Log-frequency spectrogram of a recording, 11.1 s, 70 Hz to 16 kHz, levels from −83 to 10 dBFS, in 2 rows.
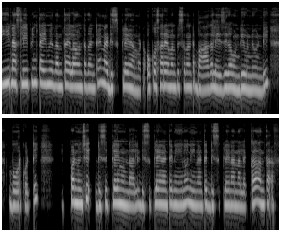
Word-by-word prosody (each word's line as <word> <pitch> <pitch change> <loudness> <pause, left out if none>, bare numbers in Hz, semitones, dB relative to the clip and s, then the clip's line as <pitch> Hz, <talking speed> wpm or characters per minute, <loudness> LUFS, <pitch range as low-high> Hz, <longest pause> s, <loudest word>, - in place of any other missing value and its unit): ఈ - - +2 0.2
నా 315 - +7
sleeping 310 +1 +1
time 300 -1 +3
ఇదంతా 275 0 +1
ఎలా 270 0 +3
ఉంటదంటే 260 +1 -2
నా 290 - +5
డిసిప్లెయన్ 260 +1 -1
అనమాట. 215 -2 -7
ఒక్కోసారి 275 +2 0
ఏమనిపిస్తదంటే, 260 +1 -1
బాగా 235 +3 -1
లేజీగా 250 +2 +1
ఉండి, 230 +2 +1
ఉండి, 225 0 -1
ఉండి 235 +8 -2 0.5
బోర్ 230 0 -1
కొట్టి, 235 +9 -5 0.5
ఇప్ప‌డి 275 +3 +2
నుంచి 255 +5 +3 0.2
డిసిప్లెయన్ 255 +2 +2
ఉండాలి. 230 0 -1
డిసిప్లెయన్ 245 +2 -1
అంటే 250 +1 -1
నేను, 240 +2 0
నేనంటే 235 0 -1
డిసిప్లెయన్ 235 0 -3
అన్న 225 -1 -2
లెక్కల 250 +6 0
అంత 245 - 0 0.2
ఫ్ - - -22
250 Hz, 175 wpm, -26 LUFS, 230-270 Hz, 0.5 s, నా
